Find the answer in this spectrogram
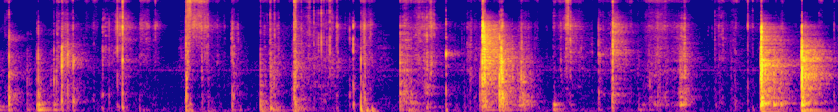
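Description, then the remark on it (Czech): Cards are shuffled and laid out for a card reading about a house being built: a run of crisp papery snaps, slaps and rustles in irregular bursts, with a few sharper flicks toward the end and no talking. “Já já si poskládám karty, já vám na to ještě mrknu.”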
